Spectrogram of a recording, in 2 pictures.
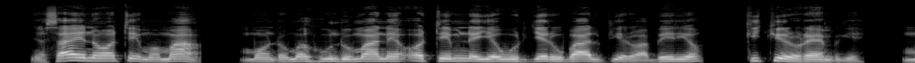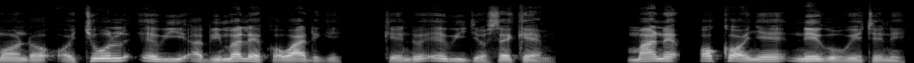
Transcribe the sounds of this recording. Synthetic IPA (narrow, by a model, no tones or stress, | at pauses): ɲasajɛnɔːtɪmɔma | mɔndɔmaɦundumanɛʔɔtɪmnɛjawutd͡ʒeɾubalpjeɾoabɪɾjɔ | kɪt͡ʃweɾoɾɛmbɡɪ | mɔndɔʔɔt͡ʃʊlewiabimalɛkɔ̰wadɡɪ | kendoʔewid͡ʒɔsɛkɛmː | anɛɔkɔɲɛneɡowetenɪ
